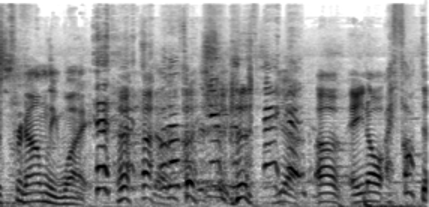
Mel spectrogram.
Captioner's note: group laughing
